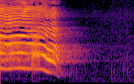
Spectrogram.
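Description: A man's long, held shout of "Yeah!", steady in pitch, falling away and ending about a second in, followed by near silence: the paper-plate-and-foil speakers give out no music.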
